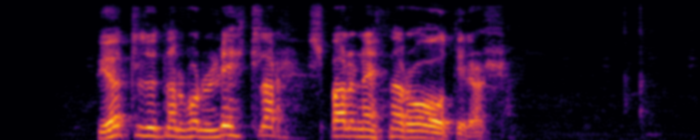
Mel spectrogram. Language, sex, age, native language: Icelandic, male, 70-79, Icelandic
